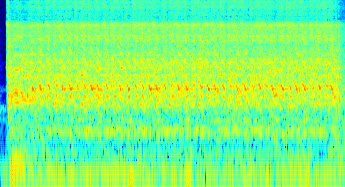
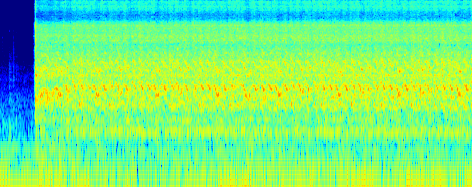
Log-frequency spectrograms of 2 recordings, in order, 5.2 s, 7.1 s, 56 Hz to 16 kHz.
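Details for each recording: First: 1978 Dodge D200, 100,000-mile 400 big block, 727 transmission, after reseal and new timing set, jumped at solenoid, possibly no fuel yet; starter spins it at a steady even pace, no grinding or dragging; normal cranking. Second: 1978 Dodge D200 with a 100,000-mile 400 big block after a drivetrain reseal and new timing set, jumped at the solenoid: steady, even cranking for about eleven seconds with no firing; owner doubts fuel has reached it yet.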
